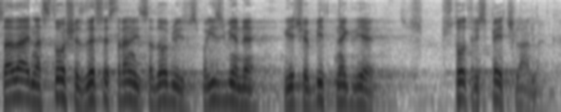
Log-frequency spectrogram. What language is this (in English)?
Croatian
